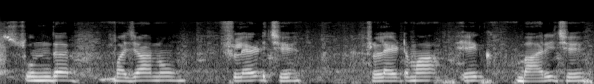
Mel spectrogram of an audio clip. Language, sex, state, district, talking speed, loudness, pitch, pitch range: Gujarati, male, Gujarat, Gandhinagar, 90 wpm, -13 LUFS, 180 Hz, 170-185 Hz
